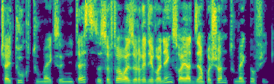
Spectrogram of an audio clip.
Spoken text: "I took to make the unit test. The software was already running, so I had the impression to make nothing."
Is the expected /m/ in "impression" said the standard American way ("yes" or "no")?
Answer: no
